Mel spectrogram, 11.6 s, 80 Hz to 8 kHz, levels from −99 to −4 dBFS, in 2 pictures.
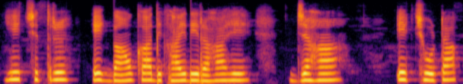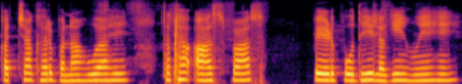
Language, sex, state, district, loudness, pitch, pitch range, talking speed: Hindi, female, Jharkhand, Sahebganj, -16 LUFS, 225 Hz, 220-235 Hz, 130 wpm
